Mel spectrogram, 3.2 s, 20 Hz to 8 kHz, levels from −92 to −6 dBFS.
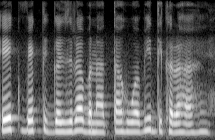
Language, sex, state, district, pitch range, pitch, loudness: Hindi, female, Uttar Pradesh, Lucknow, 200-230 Hz, 210 Hz, -17 LUFS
